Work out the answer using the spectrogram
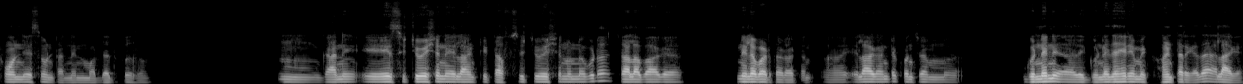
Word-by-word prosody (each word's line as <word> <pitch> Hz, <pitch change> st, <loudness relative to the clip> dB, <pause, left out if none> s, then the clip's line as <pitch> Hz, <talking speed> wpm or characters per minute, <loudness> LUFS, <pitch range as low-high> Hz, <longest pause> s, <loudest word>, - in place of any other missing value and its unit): Phone 115 Hz, -2 st, 0 dB
జేస్తూ 115 Hz, +1 st, -4 dB
ఉంటాను 100 Hz, -1 st, -11 dB
నెను 100 Hz, 0 st, -8 dB
మద్దతు 100 Hz, +1 st, -10 dB
కోసం. 100 Hz, -1 st, -13 dB, 1.4 s
హ్మ్, 110 Hz, -2 st, -7 dB, 0.2 s
గానీ 115 Hz, +2 st, 0 dB, 0.2 s
ఏ -, -, +1 dB, 0.3 s
సిట్యుయేషన్ 125 Hz, +1 st, +2 dB
ఎలాంటి 120 Hz, -1 st, 0 dB
టఫ్ 105 Hz, -1 st, -1 dB
సిట్యుయేషన్ 125 Hz, 0 st, -2 dB
ఉన్నా 125 Hz, 0 st, -2 dB
కూడా 165 Hz, +3 st, -2 dB, 0.2 s
చాలా 120 Hz, -1 st, +5 dB
బాగా 115 Hz, -1 st, 0 dB, 0.7 s
నిలబడతాడటను. 110 Hz, -4 st, +2 dB, 0.2 s
ఆ! -, -, -15 dB, 0.3 s
ఎలాగంటే 125 Hz, +2 st, +1 dB
కొంచెం 120 Hz, -1 st, -4 dB, 1.0 s
గుండె‌నే 130 Hz, +3 st, +7 dB
ఆదే 115 Hz, 0 st, +1 dB
గుండె 115 Hz, +2 st, +2 dB
ధైర్యం 125 Hz, -1 st, +4 dB
ఎక్కువంటారు 115 Hz, -2 st, -1 dB
కదా! 135 Hz, +6 st, +1 dB
అలాగా. 105 Hz, -4 st, +1 dB
120 Hz, 135 wpm, -24 LUFS, 110-125 Hz, 1.4 s, గుండె‌నే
